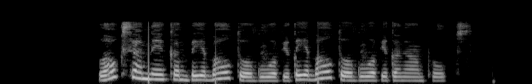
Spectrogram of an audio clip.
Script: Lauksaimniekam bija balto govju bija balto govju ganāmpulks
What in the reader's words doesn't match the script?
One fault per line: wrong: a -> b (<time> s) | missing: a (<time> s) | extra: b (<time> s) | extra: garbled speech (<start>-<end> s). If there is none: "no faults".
no faults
